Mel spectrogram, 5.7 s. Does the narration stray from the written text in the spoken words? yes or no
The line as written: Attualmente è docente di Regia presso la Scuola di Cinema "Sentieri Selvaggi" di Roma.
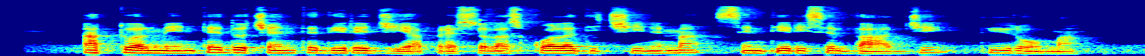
no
